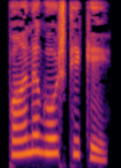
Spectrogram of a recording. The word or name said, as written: ಪಾನಗೋಷ್ಠಿಕೆ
